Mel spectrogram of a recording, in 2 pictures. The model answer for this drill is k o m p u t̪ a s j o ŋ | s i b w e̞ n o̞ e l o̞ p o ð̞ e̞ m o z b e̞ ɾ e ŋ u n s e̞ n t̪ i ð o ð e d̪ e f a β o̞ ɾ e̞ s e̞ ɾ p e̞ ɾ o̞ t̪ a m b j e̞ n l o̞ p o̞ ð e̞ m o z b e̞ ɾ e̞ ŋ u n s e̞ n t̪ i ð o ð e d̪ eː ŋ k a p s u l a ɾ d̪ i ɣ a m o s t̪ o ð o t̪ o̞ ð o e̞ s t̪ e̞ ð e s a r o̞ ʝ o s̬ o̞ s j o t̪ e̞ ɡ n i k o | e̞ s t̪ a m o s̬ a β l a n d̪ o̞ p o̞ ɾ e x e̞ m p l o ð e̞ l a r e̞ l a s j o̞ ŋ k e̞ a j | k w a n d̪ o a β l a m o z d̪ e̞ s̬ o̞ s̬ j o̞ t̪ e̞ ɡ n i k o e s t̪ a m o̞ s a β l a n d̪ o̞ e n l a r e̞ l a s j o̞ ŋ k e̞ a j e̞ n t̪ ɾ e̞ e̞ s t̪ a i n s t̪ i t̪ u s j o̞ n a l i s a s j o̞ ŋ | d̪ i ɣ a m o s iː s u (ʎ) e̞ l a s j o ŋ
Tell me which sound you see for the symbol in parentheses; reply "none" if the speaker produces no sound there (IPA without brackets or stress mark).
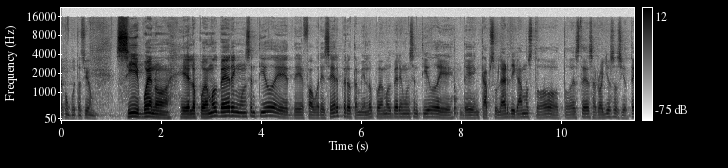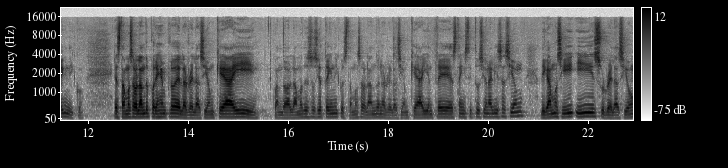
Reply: r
